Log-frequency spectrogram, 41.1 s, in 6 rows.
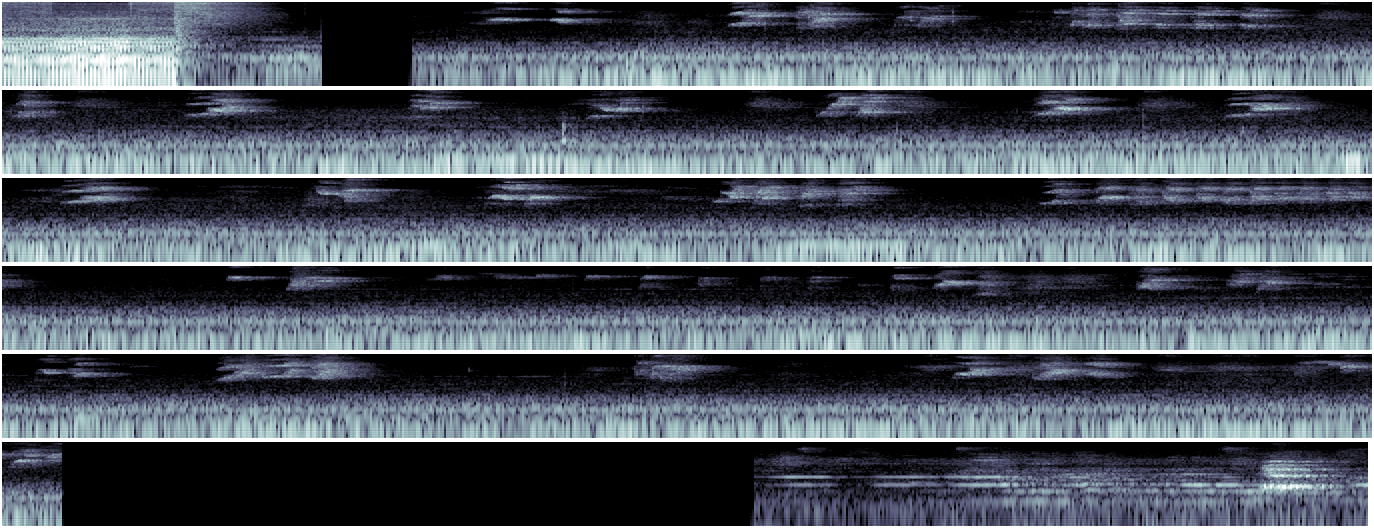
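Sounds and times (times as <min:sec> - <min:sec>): steady low hum: 0:00.0 - 0:34.6
birds chirping: 0:02.3 - 0:34.6.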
